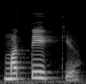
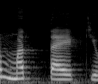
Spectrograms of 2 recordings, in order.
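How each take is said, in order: First: मतैक्य mistaken as ma-tek; wrong vowel. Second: मतैक्य drawn out on tai; correct ai vowel. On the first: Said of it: "मतैक नहीं होता". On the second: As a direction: slowly say मतैक्य as ma-taik-ya. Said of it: "ए की मात्रा लग जाएगी". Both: Shown as a demonstration.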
